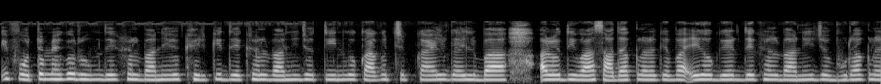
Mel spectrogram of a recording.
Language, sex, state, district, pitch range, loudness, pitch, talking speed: Bhojpuri, female, Uttar Pradesh, Ghazipur, 215-225 Hz, -17 LUFS, 220 Hz, 240 wpm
